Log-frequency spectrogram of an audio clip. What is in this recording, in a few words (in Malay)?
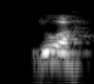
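"juah", Malay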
